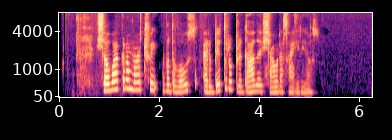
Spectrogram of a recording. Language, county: Lithuanian, Panevėžys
